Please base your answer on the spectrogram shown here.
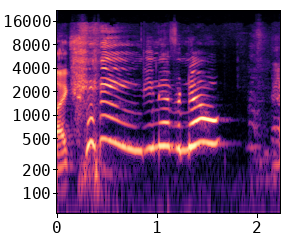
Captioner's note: giggle giggle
